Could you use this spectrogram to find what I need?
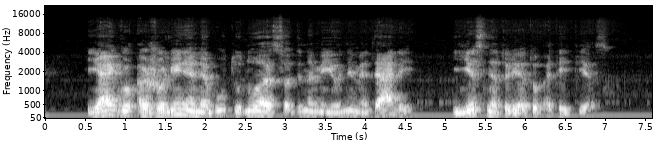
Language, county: Lithuanian, Alytus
